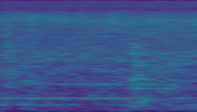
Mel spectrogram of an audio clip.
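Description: Cumin seeds hit hot oil in a pan, giving a brief, bright, continuous sizzling hiss up close.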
